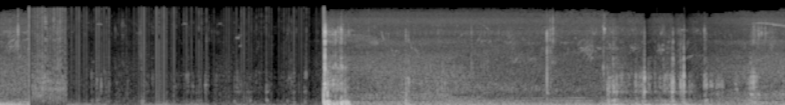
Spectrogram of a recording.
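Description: Electrical tape being pulled off the roll and wrapped around a wire connection, a run of faint crackling clicks. About four seconds in comes a sharp knock, the loudest sound, and after it a steady low rumble.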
